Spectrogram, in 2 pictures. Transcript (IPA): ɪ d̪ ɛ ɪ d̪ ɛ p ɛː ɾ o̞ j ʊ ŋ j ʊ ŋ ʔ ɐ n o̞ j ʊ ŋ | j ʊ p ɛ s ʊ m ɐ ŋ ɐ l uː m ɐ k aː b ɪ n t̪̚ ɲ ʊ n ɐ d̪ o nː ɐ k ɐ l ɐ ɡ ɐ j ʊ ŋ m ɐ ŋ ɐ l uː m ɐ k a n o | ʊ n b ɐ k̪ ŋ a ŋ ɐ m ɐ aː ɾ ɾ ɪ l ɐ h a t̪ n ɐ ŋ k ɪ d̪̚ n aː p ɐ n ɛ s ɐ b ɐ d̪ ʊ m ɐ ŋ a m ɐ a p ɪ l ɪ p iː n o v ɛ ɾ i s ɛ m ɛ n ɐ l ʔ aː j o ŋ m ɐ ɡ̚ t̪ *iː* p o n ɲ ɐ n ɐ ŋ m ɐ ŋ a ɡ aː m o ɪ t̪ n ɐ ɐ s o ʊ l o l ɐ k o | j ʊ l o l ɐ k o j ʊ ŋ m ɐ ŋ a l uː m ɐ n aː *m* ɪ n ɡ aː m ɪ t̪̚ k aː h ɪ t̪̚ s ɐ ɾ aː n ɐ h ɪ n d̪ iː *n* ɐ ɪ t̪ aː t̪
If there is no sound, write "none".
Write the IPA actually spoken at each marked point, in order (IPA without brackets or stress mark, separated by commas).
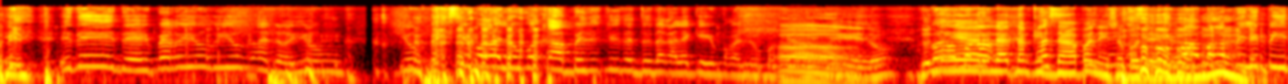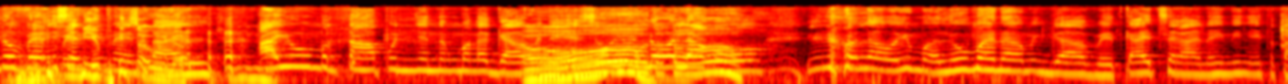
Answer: aː, m, ɲ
